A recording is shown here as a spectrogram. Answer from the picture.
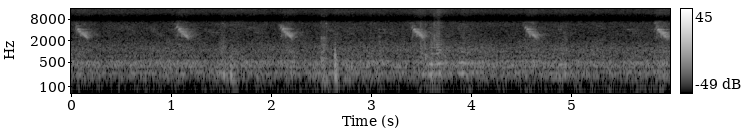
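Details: Rapidly expanding honey bee colony with brood: a steady low buzzing of many bees beneath short high descending chirps, likely from a bird, repeated about once a second.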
